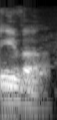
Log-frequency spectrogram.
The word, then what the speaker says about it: Eva: go see Madame an am I saying it right aniva Eva EV V A Eva Eva Eva think it's Eva Eva got it let's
